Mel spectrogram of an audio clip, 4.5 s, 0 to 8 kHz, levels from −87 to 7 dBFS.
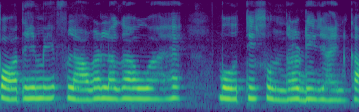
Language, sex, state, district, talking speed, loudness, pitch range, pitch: Hindi, female, Punjab, Pathankot, 145 wpm, -17 LUFS, 245-260 Hz, 250 Hz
